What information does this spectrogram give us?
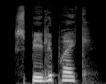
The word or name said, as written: spillebrik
